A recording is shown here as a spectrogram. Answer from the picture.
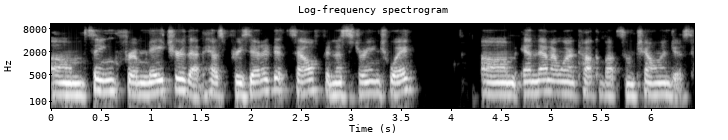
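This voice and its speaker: A woman speaks at a moderate pace with a very deep, low pitch. Her intonation stays fairly even. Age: 70s. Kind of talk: panel discussion remarks.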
